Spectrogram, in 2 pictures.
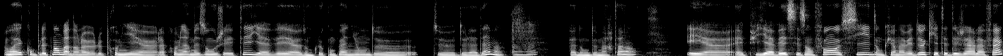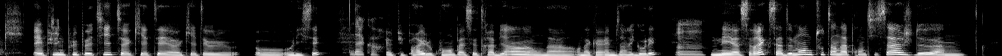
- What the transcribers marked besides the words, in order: none
- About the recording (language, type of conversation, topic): French, podcast, Quel est un moment qui t’a vraiment fait grandir ?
